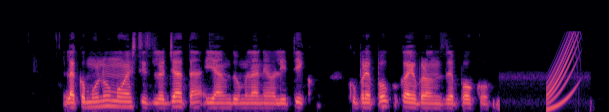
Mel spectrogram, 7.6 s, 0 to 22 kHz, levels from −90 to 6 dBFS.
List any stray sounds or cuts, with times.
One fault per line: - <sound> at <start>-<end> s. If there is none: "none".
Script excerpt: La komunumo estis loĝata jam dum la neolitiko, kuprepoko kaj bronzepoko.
- chirp at 6.8-7.3 s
